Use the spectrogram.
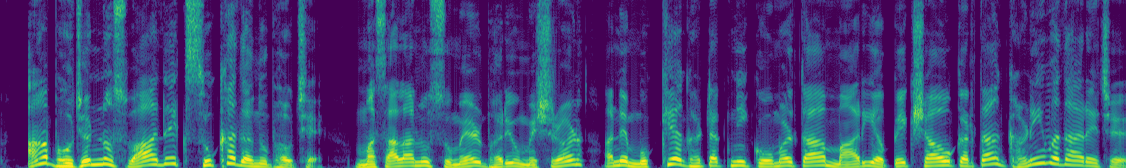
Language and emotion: Gujarati, surprised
